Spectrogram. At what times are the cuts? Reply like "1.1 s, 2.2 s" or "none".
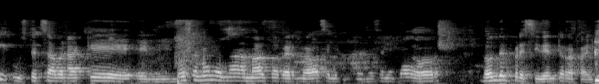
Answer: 4.1 s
